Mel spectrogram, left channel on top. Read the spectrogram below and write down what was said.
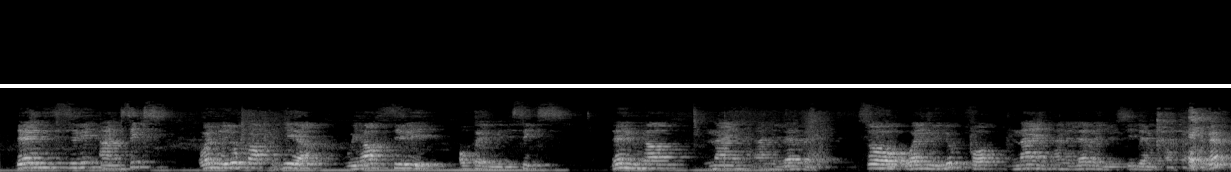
Then 3 and 6. When we look up here, we have 3 open with the 6. Then we have 9 and 11. So when we look for 9 and 11, you see them open.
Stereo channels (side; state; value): left; silent; 59 dB below the other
